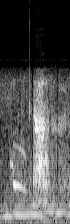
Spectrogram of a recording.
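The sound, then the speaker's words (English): A baby, just taken out of a garbage can at a house, gives a faint, thin whimpering cry through a muffled phone line, followed by a short breathy, noisy burst, all brief. “He's crying, so he is. He's breathing.”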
